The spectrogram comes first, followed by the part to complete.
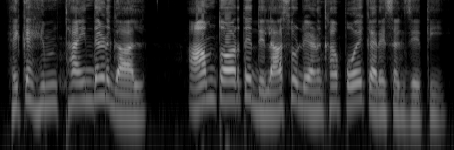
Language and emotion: Sindhi, neutral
